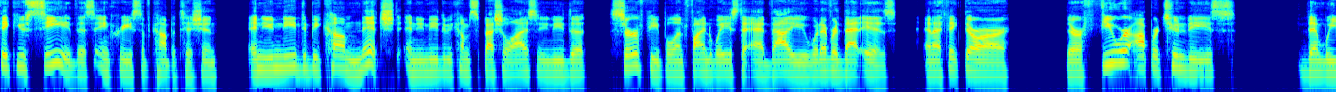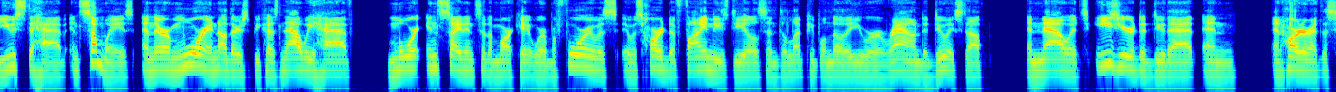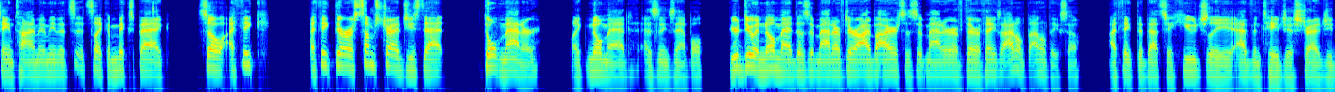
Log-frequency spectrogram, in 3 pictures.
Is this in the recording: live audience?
yes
